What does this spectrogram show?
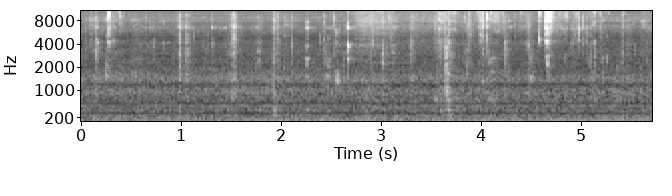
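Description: A person chewing a mouthful of porridge, with small wet mouth clicks and an occasional light clink of a spoon or chopsticks.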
